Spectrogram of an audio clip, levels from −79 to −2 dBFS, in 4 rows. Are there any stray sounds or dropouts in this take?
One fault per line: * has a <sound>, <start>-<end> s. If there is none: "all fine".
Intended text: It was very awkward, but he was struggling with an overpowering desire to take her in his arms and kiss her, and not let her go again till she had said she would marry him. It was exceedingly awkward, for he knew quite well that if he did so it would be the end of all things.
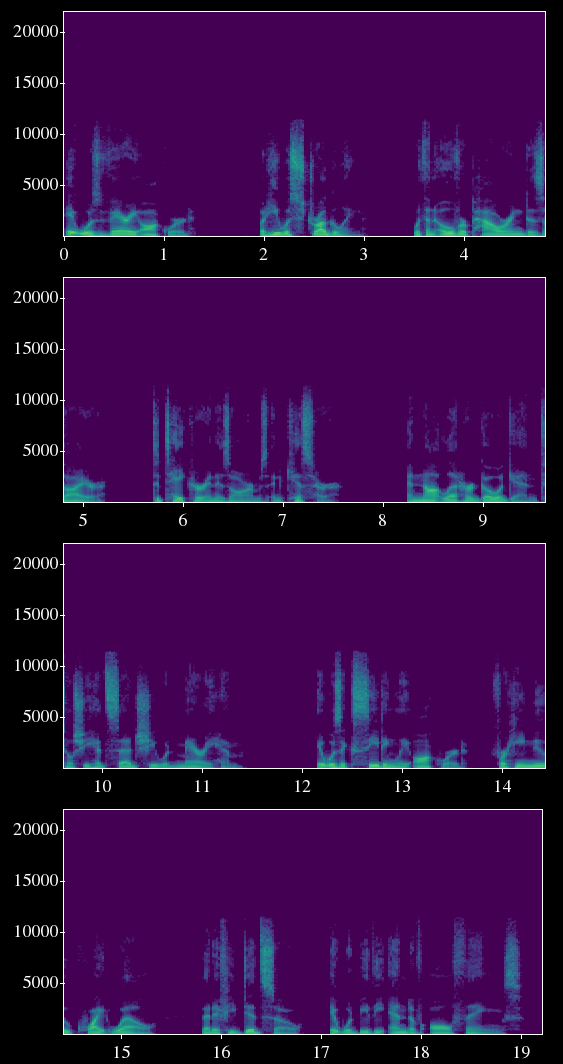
all fine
